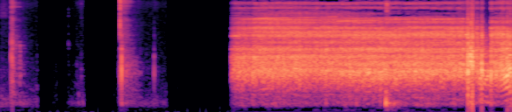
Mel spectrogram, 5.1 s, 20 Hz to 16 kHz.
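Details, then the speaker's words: 3-band FM/AM/SW radio with USB/SD after its damaged on/off power switch was replaced: a few sharp switch clicks, then the set powers up with a steady, hissy broadcast sound, working normally. "இப்போ பார்த்தீங்கன்னா நண்பர்களே சுவிட்ச் வந்து மாற்றி சரி பண்ணியிருக்கிறோம்."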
